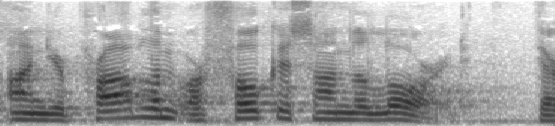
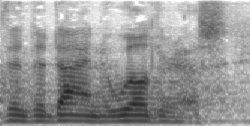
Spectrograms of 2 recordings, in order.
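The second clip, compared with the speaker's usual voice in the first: usual speaking voice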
